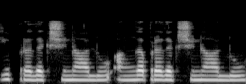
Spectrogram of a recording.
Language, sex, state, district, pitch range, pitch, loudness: Telugu, female, Andhra Pradesh, Anantapur, 205-210 Hz, 205 Hz, -15 LUFS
